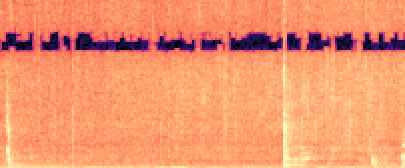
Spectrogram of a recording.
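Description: Mixed vegetables sizzling steadily as they stir-fry on high flame in a nonstick wok, with two sharp taps of the spatula against the pan, one just after the start and one near three seconds in.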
